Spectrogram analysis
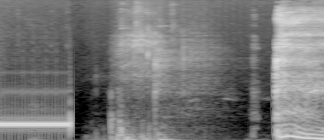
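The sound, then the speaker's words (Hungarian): A telephone tone sounds as a call is placed to a listener, holding steady for about half a second before cutting to line noise and rustling, then a voice begins. “Hívjuk a naphallgatóját gyorsan.”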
